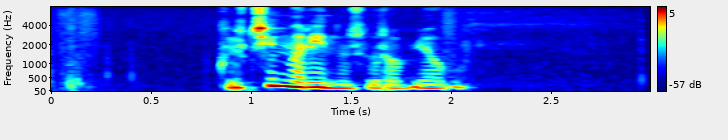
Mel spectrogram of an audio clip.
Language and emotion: Russian, neutral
